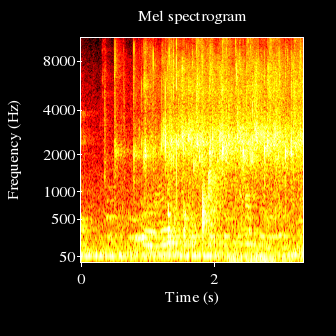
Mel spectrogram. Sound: snapping

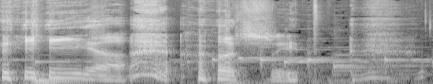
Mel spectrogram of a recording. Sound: laugh

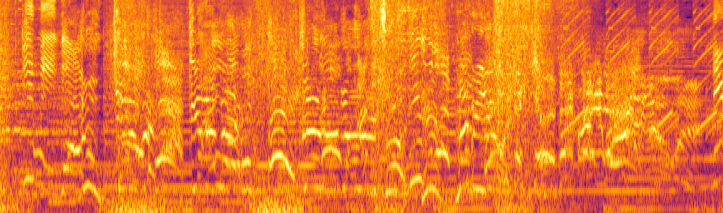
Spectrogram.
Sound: arguing

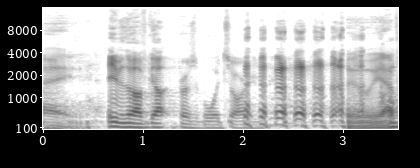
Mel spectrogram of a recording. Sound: speaks quickly

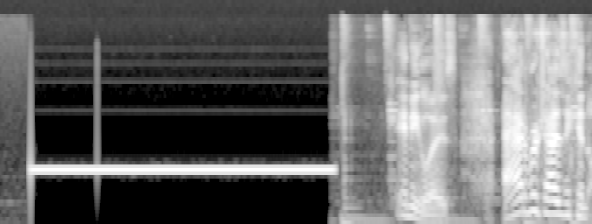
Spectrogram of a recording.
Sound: beep

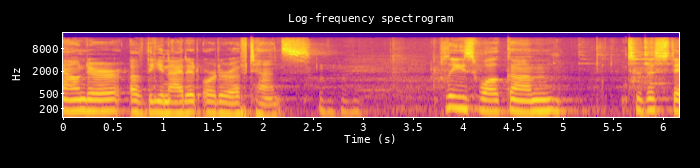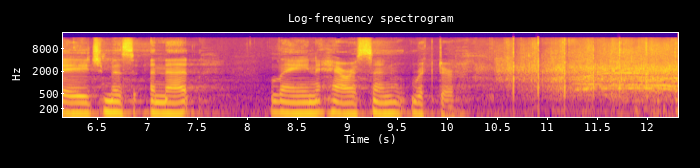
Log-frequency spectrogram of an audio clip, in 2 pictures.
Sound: applause

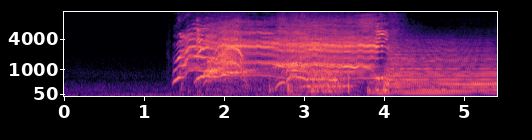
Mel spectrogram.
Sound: guttural scream

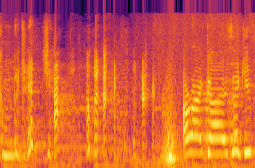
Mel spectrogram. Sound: cackles

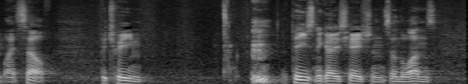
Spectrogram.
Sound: clears throat

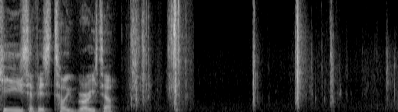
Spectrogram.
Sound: typewriter keys clacking

